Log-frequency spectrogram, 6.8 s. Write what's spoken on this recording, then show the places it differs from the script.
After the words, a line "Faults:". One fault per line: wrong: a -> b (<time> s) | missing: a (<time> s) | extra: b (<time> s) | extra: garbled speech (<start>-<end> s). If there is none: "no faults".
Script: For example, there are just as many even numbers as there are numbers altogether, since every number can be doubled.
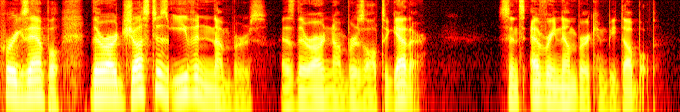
For example, there are just as even numbers as there are numbers altogether, since every number can be doubled.
Faults:
missing: many (1.7 s)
